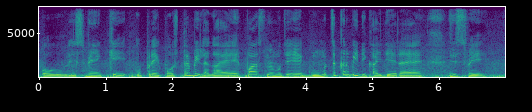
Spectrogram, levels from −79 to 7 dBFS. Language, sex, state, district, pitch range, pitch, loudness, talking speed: Hindi, male, Rajasthan, Bikaner, 130-165 Hz, 150 Hz, -13 LUFS, 190 wpm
